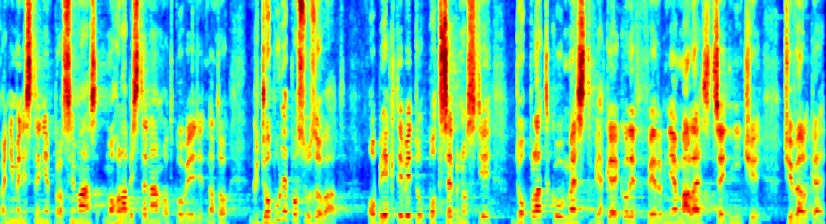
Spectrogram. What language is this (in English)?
Czech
